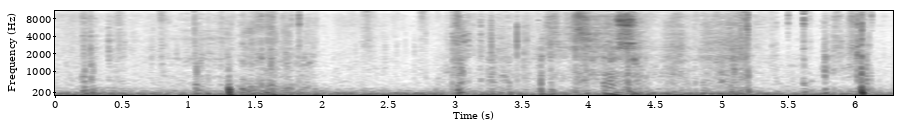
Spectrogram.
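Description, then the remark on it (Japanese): Camera tripod legs folding shut after the camera has been taken off, as the gear is packed away, heard as a few sharp clicks and light scraping spaced out over steady outdoor background noise. “今三脚閉まってます”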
